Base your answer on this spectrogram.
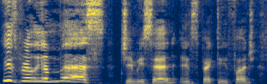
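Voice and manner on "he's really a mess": put-on high, loud kid voice; alarmed boy. A narrator's reading. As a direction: report it like a worried boy. Boy reports injured child.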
